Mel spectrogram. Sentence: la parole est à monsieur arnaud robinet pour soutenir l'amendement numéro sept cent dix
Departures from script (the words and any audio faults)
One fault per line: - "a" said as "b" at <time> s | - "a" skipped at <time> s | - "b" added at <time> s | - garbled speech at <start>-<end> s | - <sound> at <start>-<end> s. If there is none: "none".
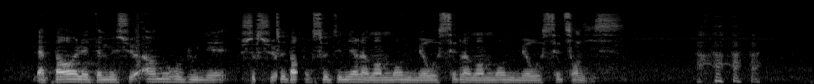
- garbled speech at 2.4-3.0 s
- "l'amendement numéro sept" added at 4.6 s
- laugh at 6.9-7.6 s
